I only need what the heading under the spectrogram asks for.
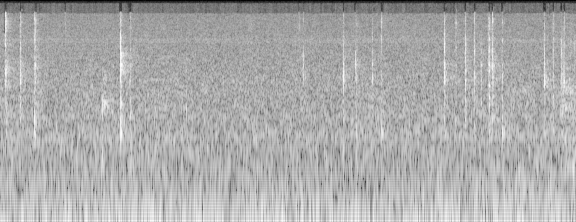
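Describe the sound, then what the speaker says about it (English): Login credentials being typed on a computer keyboard, a run of quick, light key clicks in uneven bursts over a quiet background hiss, close and fairly soft. "I'm going to type my credential here"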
